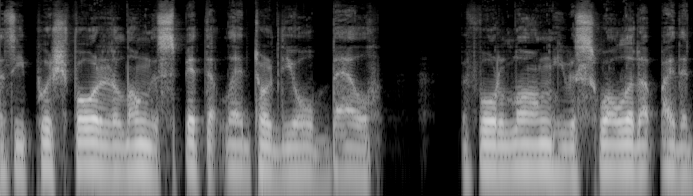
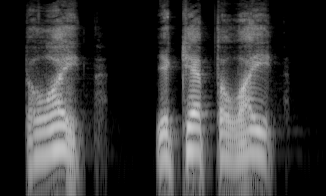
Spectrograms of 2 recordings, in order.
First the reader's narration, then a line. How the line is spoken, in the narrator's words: His voice was a rasp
